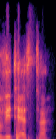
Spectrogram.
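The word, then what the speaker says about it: Vitesse: and him is that is that it no vitessa vesa is how you pronounce it okay when he return I don't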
